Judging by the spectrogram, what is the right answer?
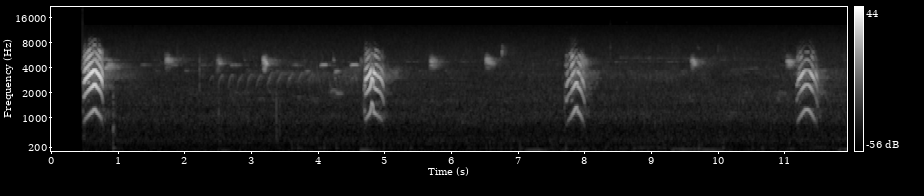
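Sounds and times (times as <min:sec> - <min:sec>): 
Western marsh harrier mewing calls: 0:04.7 - 0:05.1, 0:07.7 - 0:08.2, 0:11.2 - 0:11.6.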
